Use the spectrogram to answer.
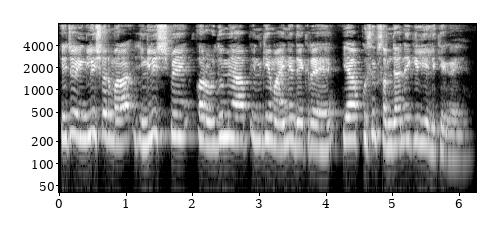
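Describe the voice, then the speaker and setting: A man's voice: high voice, brisk, roomy sound, dull audio. A man teaching a grammar lesson over slides, patient and methodical, repeating each term with synonyms.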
